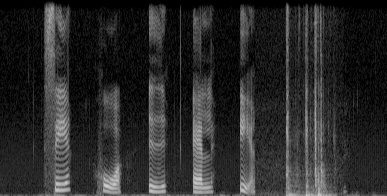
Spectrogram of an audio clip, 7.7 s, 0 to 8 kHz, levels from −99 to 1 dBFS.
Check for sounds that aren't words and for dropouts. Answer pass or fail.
fail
